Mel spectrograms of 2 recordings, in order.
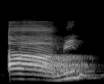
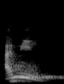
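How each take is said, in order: First: Only the first vowel is long. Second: Both vowels are short. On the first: Grant safety. "kalau alifnya di ahkamul alif" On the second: Have faith. "kita hanya baca. Amin"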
